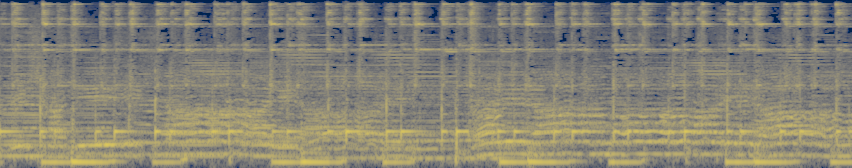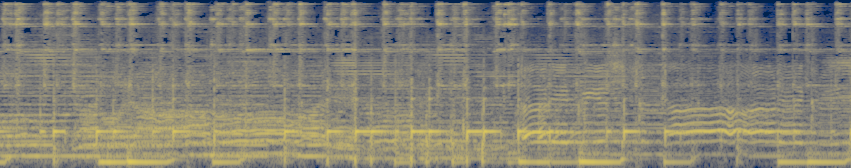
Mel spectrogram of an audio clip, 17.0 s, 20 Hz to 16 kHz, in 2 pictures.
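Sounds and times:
high jingling percussion: 0.0 - 17.0.

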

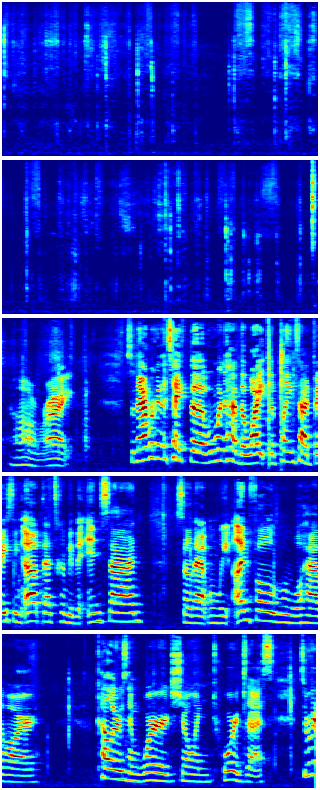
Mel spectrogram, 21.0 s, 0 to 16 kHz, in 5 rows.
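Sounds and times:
paper being folded and creased: 0.0 - 8.6.

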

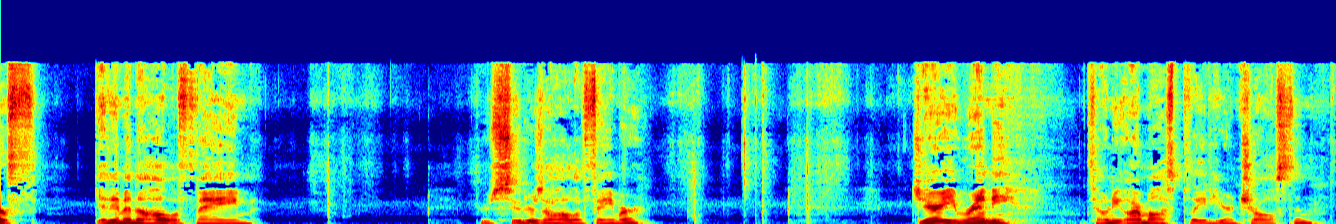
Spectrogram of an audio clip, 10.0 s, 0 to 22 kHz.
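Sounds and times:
cards sliding papery ticks: 5.0 - 6.4.

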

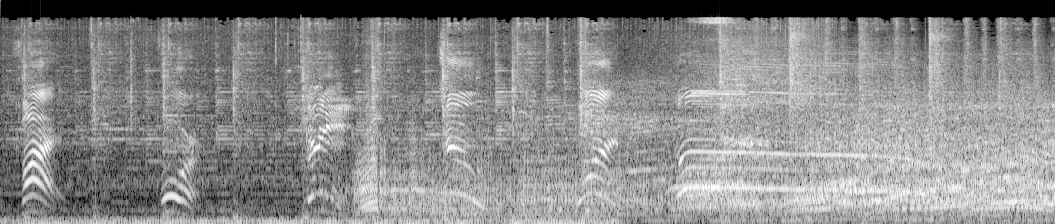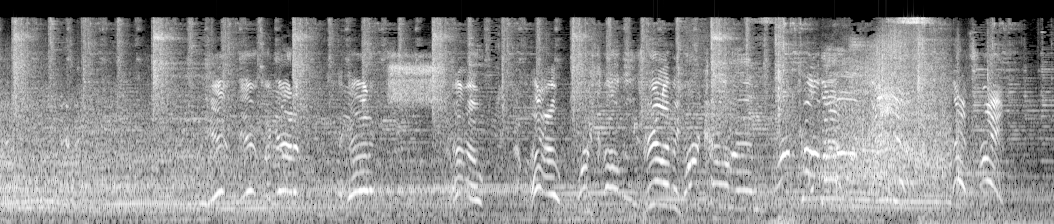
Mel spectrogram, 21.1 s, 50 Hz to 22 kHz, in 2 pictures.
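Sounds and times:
sports cars accelerating hard: 3.4 - 21.0.

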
